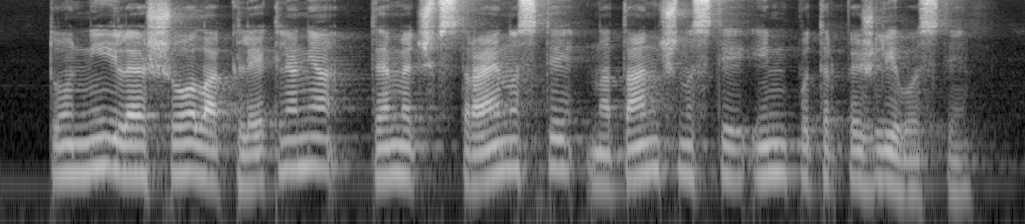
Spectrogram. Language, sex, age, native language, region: Slovenian, male, 50-59, Slovenian, Posavska region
